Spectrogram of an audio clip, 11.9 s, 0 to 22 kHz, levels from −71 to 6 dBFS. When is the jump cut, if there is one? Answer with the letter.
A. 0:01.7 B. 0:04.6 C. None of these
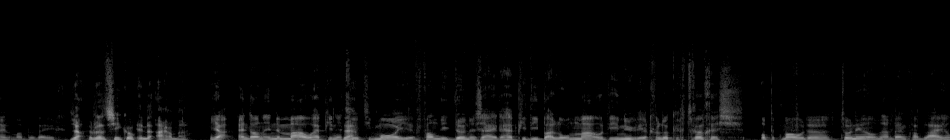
A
